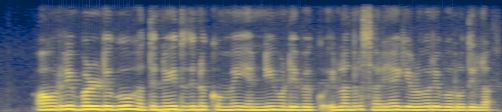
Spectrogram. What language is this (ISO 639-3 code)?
kan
